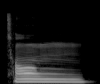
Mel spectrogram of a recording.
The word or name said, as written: cong2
